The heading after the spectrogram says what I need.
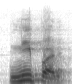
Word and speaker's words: नीपर: नीपर। Spelling इसकी डी से start होती है तो कंफ्यूज मत होना।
